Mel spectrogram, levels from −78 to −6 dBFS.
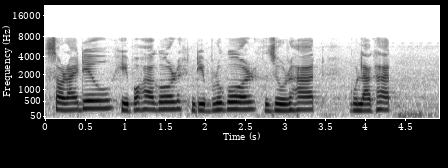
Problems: constant background noise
